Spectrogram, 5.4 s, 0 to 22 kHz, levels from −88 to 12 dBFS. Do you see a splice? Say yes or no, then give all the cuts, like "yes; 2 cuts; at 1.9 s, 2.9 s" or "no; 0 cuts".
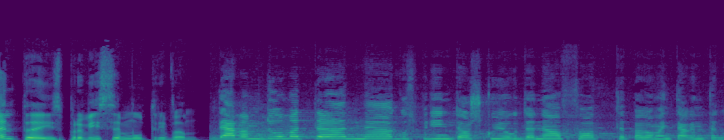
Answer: no; 0 cuts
